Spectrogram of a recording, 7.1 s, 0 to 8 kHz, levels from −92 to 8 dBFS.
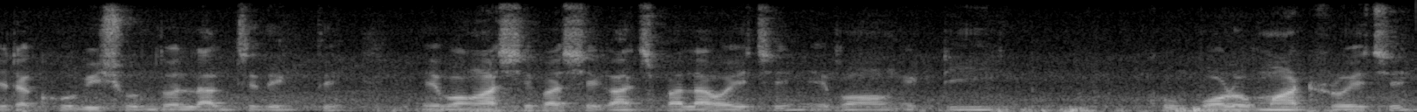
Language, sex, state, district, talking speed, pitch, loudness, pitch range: Bengali, male, West Bengal, Jhargram, 135 wpm, 105 Hz, -29 LUFS, 95-115 Hz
